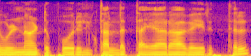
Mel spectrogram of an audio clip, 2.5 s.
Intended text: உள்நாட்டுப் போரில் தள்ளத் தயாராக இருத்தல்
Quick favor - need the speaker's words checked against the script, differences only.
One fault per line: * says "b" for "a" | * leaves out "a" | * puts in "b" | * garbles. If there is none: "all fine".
all fine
